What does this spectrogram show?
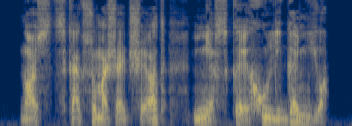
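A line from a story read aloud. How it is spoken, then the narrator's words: Irritated grumble. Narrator (Russian): проворчал он, когда их обогнал мопед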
